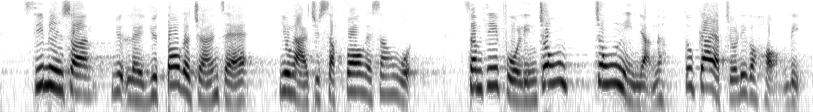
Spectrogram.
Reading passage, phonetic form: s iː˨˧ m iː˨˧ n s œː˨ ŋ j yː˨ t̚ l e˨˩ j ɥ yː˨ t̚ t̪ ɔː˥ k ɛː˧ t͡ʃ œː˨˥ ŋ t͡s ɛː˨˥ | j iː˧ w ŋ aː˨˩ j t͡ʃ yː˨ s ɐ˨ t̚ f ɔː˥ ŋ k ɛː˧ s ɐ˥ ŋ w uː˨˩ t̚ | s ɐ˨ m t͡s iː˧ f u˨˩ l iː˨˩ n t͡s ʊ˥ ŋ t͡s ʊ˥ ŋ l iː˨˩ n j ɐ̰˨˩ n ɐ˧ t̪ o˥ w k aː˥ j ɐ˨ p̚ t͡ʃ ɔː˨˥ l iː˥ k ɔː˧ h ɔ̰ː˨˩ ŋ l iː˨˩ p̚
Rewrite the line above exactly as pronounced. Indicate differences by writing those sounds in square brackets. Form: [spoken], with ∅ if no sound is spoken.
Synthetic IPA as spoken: s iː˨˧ m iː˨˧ n s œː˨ ŋ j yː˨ t̚ l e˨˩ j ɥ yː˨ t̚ t̪ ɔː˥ k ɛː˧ t͡ʃ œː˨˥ ŋ t͡s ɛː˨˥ | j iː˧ w ŋ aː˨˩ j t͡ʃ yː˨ s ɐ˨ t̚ f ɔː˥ ŋ k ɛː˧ s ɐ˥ ŋ w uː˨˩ t̚ | s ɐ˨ m t͡s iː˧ f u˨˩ l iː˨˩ n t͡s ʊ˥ ŋ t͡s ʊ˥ ŋ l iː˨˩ n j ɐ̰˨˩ n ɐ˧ t̪ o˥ w k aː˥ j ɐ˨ p̚ t͡ʃ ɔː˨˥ l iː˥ k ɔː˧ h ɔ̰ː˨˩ ŋ l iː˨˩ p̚

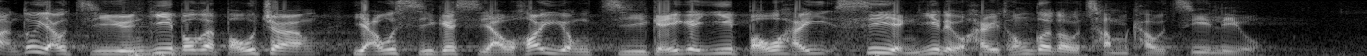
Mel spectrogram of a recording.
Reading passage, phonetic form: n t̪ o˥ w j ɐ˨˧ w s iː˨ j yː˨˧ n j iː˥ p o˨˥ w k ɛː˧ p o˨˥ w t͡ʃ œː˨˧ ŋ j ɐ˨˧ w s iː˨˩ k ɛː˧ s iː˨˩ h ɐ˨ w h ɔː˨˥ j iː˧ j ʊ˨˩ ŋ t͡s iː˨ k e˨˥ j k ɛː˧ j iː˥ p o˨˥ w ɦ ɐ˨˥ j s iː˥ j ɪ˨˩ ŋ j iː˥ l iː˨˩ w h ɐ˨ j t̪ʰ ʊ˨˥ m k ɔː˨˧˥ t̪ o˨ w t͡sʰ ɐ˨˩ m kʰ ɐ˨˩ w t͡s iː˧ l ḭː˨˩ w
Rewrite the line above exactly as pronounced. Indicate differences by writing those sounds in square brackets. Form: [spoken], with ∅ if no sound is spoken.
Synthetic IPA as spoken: n t̪ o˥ w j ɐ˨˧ w [t͡s] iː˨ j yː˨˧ n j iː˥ p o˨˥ w k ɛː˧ p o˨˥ w t͡ʃ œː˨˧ ŋ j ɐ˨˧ w s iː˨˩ k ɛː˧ s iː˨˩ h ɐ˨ w h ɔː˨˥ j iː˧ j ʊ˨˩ ŋ t͡s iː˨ k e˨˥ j k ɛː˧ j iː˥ p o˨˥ w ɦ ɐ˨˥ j s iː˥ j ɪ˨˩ ŋ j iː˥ l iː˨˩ w h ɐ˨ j t̪ʰ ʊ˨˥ [ŋ] k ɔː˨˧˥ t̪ o˨ w t͡sʰ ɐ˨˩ m kʰ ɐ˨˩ w t͡s iː˧ l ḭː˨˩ w

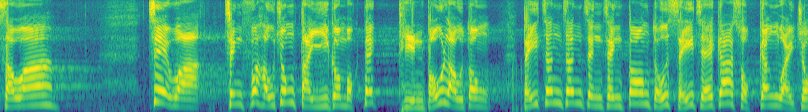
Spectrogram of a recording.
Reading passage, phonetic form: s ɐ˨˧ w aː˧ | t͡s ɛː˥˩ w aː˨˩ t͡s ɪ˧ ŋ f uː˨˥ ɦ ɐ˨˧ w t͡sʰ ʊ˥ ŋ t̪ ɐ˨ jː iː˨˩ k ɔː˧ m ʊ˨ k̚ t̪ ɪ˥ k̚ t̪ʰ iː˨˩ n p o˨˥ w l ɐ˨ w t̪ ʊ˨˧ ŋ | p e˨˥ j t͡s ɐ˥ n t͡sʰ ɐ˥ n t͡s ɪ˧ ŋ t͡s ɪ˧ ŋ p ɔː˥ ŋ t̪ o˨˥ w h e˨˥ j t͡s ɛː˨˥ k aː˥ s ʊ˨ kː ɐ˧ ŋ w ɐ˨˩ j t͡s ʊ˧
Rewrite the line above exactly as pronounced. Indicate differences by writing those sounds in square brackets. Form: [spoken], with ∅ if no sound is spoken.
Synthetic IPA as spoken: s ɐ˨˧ w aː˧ | t͡s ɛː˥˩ w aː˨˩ t͡s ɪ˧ ŋ f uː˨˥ ɦ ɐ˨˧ w [t͡s] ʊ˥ ŋ t̪ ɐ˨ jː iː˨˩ k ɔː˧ m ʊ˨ k̚ t̪ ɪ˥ k̚ t̪ʰ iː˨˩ n p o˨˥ w l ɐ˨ w t̪ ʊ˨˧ ŋ | p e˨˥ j t͡s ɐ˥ n [t͡s] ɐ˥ n t͡s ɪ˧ ŋ t͡s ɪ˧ ŋ p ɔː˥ ŋ t̪ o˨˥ w [s] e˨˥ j t͡s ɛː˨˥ k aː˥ s ʊ˨ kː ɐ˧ ŋ w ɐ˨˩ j t͡s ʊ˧

